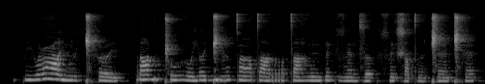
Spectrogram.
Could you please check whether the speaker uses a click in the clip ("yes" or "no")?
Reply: yes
